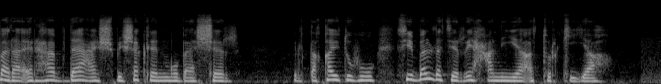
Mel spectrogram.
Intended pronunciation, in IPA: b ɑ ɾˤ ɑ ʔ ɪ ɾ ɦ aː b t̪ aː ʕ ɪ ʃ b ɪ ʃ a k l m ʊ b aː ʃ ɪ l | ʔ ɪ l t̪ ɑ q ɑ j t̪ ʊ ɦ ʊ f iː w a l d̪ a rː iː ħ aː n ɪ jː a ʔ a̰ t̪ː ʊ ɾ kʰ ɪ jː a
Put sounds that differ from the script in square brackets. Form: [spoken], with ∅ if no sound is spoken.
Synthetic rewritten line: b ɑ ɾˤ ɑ ʔ ɪ ɾ ɦ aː b [d̪] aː ʕ ɪ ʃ b ɪ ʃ a k l m ʊ b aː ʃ ɪ [ɾ] | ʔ ɪ l t̪ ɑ q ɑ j t̪ ʊ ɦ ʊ f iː [b] a l d̪ a rː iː ħ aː n ɪ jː a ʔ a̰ t̪ː ʊ ɾ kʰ ɪ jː a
